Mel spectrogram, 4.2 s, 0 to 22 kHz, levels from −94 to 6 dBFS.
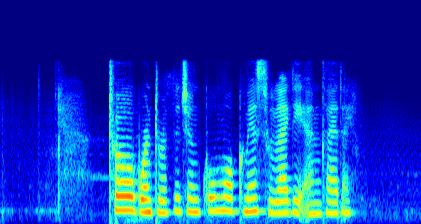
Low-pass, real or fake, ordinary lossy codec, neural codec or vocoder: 7.2 kHz; fake; none; codec, 16 kHz, 0.5 kbps, X-Codec, HuBERT features, trained on balanced general audio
